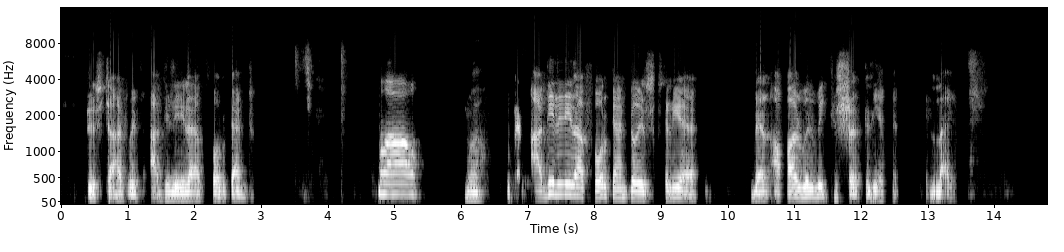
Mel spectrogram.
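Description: An elderly man speaks slowly and calmly over an online call.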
